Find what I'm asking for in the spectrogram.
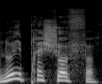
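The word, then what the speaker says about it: Noé Preszow: Noé Préchoff, ça s'écrit à P-R-E-S-Z-O-W.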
